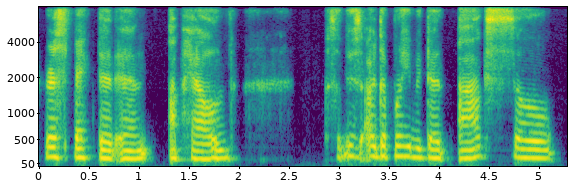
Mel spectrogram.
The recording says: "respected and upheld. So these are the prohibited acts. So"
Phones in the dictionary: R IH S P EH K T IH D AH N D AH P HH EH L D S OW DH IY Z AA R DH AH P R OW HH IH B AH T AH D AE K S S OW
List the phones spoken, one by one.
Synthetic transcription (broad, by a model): R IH S P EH K T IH D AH N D AH P HH EH L D S OW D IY S AA R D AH P R OW HH IH B AH T AH D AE K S S OW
